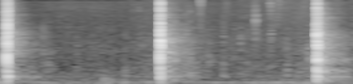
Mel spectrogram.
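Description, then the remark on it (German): Three sharp, evenly spaced strikes of a replica Bronze Age bronze pick on a beech-wood haft chipping rock salt crystals from a thick brown-orange salt layer on a chamber wall inside a tunnel into a salt mountain, each a bright, crisp crack with a brief ringing tail, with faint crumbling bits between. “schlägt ein paar Salzkristalle heraus mit einem nachgebauten Werkzeug aus der Bronzezeit.”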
